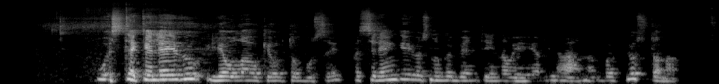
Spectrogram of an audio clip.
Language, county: Lithuanian, Tauragė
